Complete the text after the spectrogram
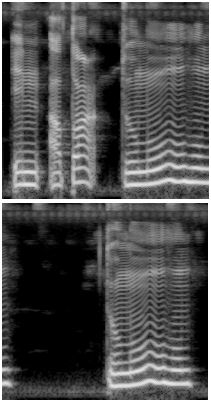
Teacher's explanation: Huruf mu dibaca 2 harokat ya. Karena di depan huruf mu terdapat waw sukun ya, atau waw mati.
